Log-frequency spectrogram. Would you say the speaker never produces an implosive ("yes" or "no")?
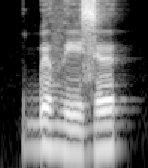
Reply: no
